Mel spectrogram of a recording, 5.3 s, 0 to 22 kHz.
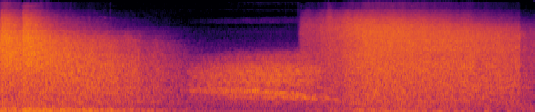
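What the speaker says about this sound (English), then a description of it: "The Berwick turned slightly to starboard, and returned fire with their main guns" The main guns of the British cruiser Berwick fire in a 1939 Atlantic sea battle, a loud, deep booming blast rolling into a long rumbling roar with broad noisy wash, unaccompanied by voices.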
